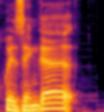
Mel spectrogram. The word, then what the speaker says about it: Huizinga: One of the first uses of the term comes from Johann Huizinga, which I may be saying wrong because I've only ever seen it read. So sorry, Johann, if I'm mispronouncing it. – Rhymes with Bazinga.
